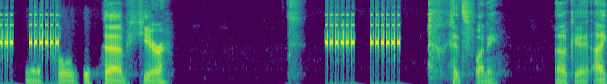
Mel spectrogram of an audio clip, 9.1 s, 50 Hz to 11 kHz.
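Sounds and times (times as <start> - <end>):
computer ringtone for an incoming chat call: 0.0 - 1.0, 4.9 - 6.0
speech: 0.4 - 2.6, 6.8 - 7.5, 8.3 - 9.0.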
